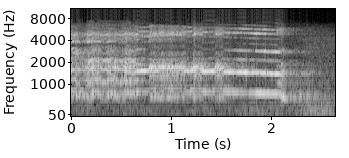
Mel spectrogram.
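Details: A rooster at Gentry Animal Safari gives one long, loud, harmonically rich crow of about two seconds, holding steady and then dropping sharply at the end. Peacocks may be audible in the background.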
